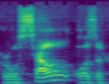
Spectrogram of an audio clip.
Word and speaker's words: Roselle: Please correct me if I'm pronouncing the name correct. Rosel or was it Rochelle? Roselle.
